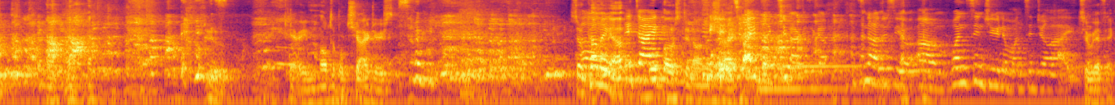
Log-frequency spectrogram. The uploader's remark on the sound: special live episode, recorded on May 14, 2014 at The PIT in NYC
